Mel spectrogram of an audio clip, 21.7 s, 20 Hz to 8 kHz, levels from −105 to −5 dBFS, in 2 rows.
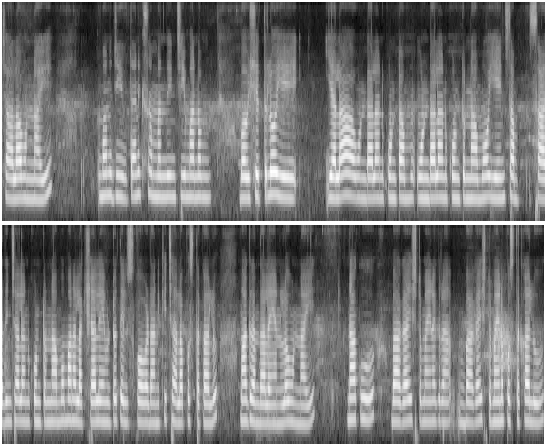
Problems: background conversations at intervals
